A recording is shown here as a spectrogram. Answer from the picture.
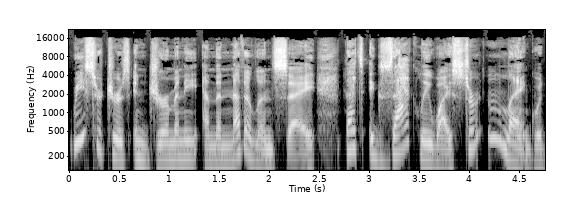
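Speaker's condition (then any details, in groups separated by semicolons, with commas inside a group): No condition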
